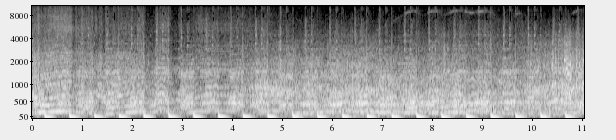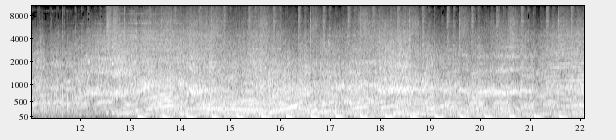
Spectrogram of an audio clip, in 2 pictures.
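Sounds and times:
background music with bass beat: 0:00.0 - 0:22.0
car engines revving: 0:00.0 - 0:22.0.

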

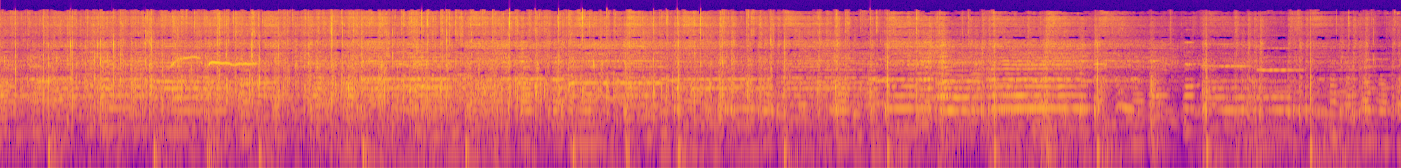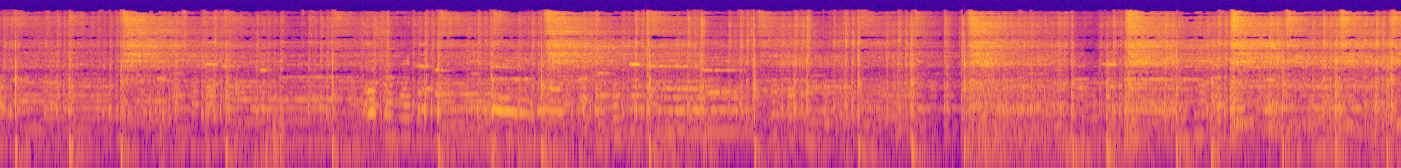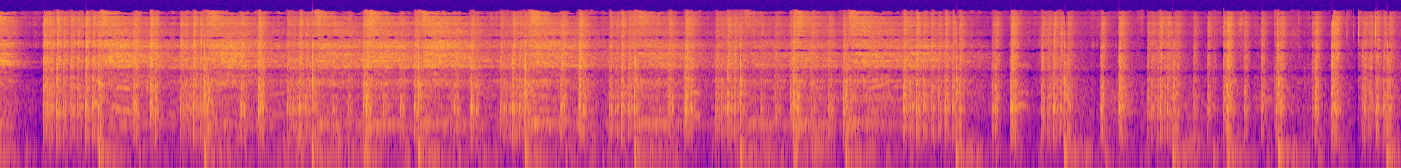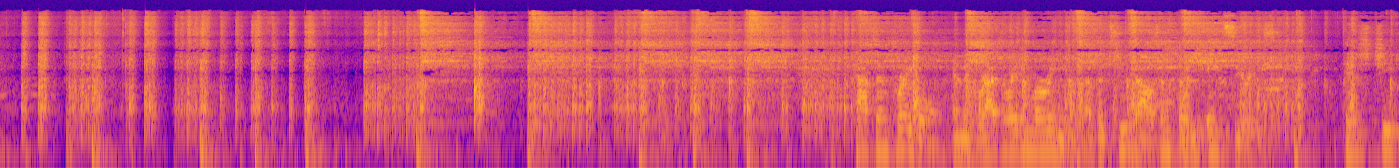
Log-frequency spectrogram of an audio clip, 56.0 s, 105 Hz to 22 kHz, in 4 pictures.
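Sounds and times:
brass marching band: 0:00.0 - 0:56.0
snare and bass drums: 0:00.0 - 0:56.0.

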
